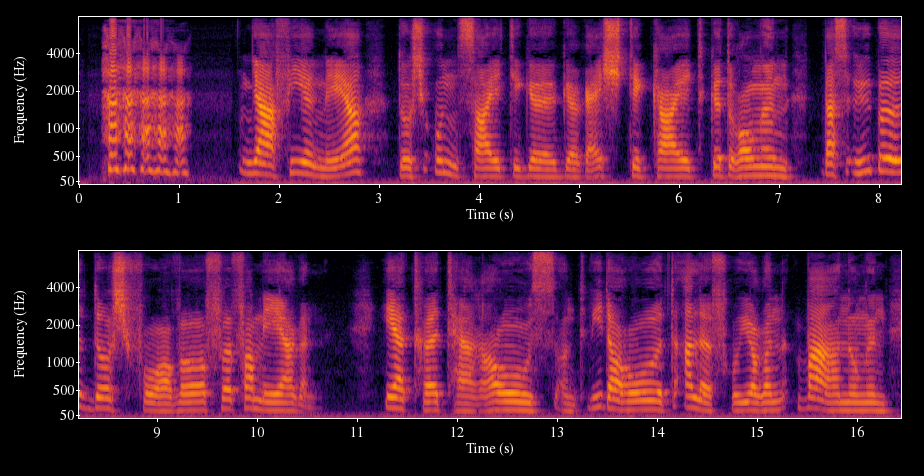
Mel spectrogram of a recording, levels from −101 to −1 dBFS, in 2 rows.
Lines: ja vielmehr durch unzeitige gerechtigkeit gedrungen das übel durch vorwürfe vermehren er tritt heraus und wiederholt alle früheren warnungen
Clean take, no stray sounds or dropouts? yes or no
no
